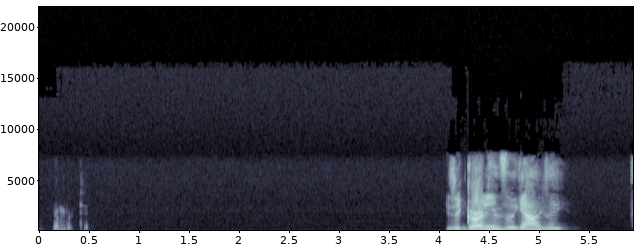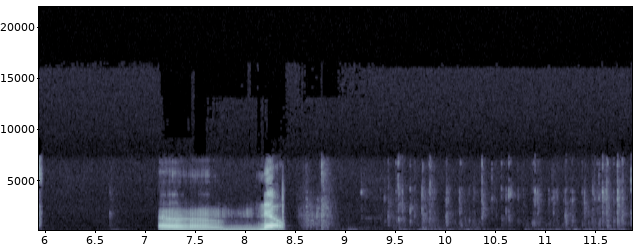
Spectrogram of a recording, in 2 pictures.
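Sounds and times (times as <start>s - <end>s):
speech: 4.1s - 5.3s, 8.2s - 8.5s
rapid typing on a computer keyboard: 8.6s - 11.8s.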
